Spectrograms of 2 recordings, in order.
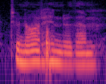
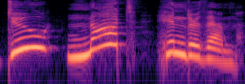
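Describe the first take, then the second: First: Much softer and lower, upset held in; quiet upset. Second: Slow, firm and raised, each word set down; Jesus rebuking the disciples, slow and stern; indignant command. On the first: Friend who speaks quietly when upset, soft and low. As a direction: say it low, the quiet kind of angry. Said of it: "his voice is not elevated". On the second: As Jesus scolding his disciples, firm and raised. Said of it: "His voice is filled with communication that he's not happy". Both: Acted.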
